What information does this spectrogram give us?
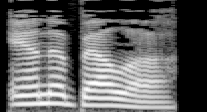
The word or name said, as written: anabella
